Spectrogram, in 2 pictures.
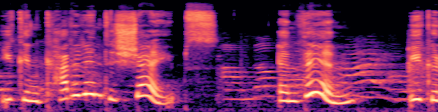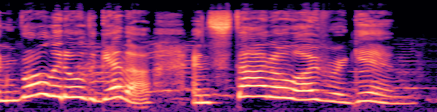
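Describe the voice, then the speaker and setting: A woman voicing a cheerful young female dinosaur who gently presents to small children in a slow, sing-song, wonder-filled way. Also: extremely high pitch, sing-song. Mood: playful, gentle. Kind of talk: children's show scripted narration.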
